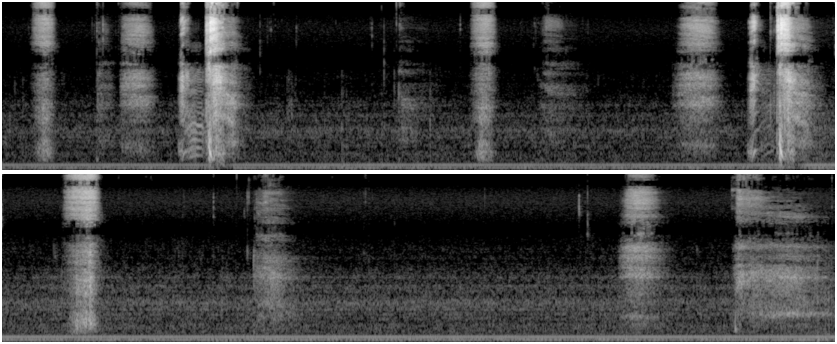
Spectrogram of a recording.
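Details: Allergic sneezing fit in autumn: a run of repeated sneezes from an adult.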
